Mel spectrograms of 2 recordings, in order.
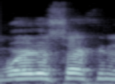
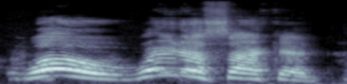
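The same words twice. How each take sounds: First: Said in the usual way. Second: Higher, louder, slow exclamation; startled interjection. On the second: Acted. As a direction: halt everyone with a drawn-out whoa. Game master voices Claymore interrupting.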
